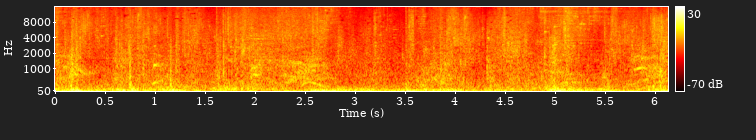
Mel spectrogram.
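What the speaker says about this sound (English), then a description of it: "Okay, now the door is open." A door grinds open in Diablo 4, a dark fantasy action game; creaking, ratcheting mechanism noise churns continuously at a steady loudness, with occasional heavier clunks and swells.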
